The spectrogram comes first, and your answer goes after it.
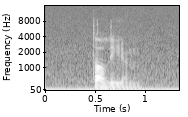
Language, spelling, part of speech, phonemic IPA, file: Dutch, thallium, noun, /ˈtɑliˌjʏm/, Nl-thallium.ogg
- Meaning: thallium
